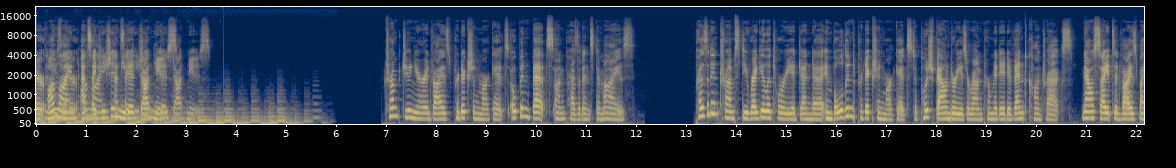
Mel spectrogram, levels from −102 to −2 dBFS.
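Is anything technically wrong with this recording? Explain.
Yes. From the very start until 3.74 s there is a doubled audio track. A second, slower capture path or an out-of-step edit likely mixed in a full-band copy trailing by roughly 0.7 s, around 10 dB quieter, with no decay or room colour, stopping abruptly.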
